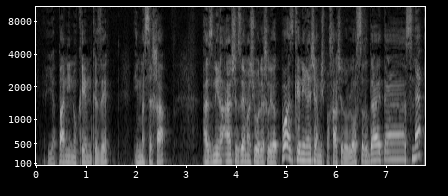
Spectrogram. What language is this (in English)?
Hebrew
